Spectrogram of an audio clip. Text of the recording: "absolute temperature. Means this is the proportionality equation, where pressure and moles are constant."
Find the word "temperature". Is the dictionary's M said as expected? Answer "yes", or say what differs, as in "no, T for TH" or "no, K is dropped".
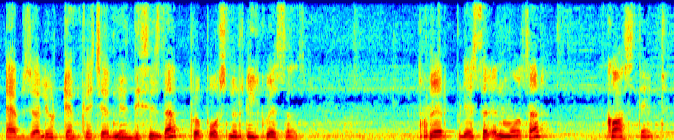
yes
